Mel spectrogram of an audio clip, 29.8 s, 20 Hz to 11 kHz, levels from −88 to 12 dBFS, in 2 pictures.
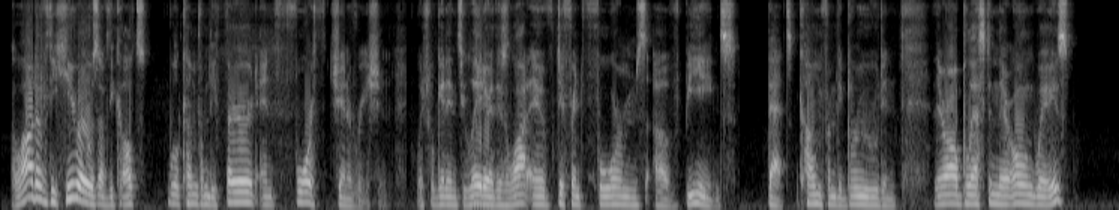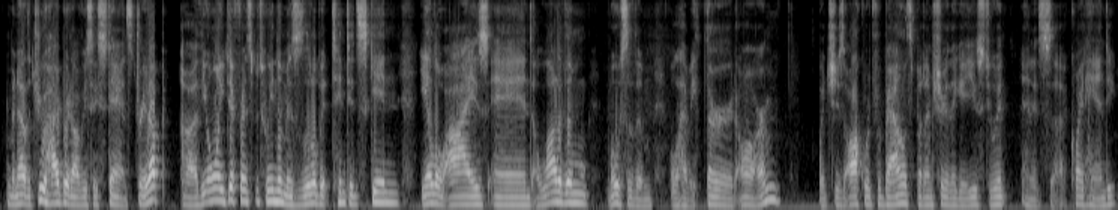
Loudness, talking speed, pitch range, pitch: -23 LUFS, 195 wpm, 115-140 Hz, 125 Hz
